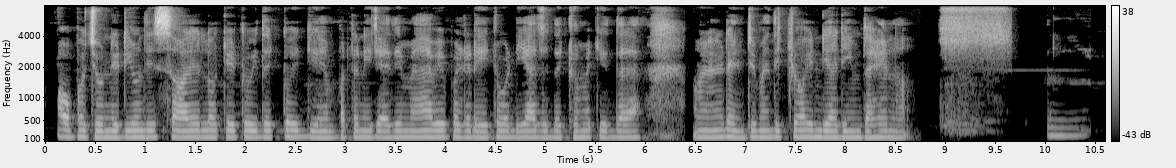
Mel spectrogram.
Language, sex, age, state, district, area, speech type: Dogri, male, 18-30, Jammu and Kashmir, Samba, rural, spontaneous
